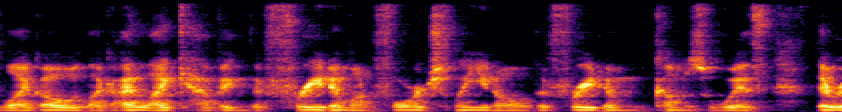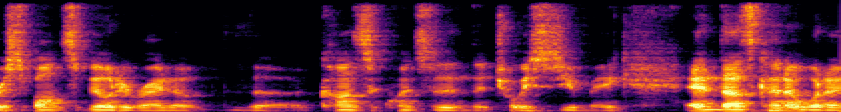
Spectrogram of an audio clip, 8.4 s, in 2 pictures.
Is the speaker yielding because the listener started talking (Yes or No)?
No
